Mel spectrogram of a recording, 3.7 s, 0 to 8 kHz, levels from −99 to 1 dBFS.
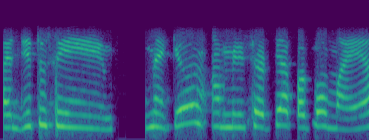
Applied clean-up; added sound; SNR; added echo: none; none; none; none.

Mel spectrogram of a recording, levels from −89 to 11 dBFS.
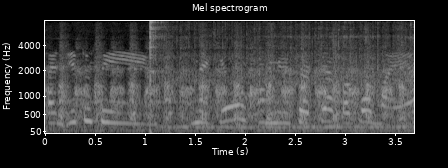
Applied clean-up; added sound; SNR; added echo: none; Glass + Dog; -1 dB; none.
